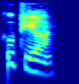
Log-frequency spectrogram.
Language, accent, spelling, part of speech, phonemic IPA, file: French, France, coupure, noun, /ku.pyʁ/, LL-Q150 (fra)-coupure.wav
- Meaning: 1. the act or result of cutting; a cut 2. interruption 3. power cut, blackout 4. cutting, cut out, clipping 5. bill, a piece of paper money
